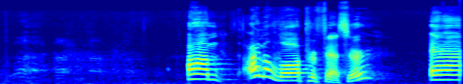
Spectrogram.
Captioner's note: laugh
